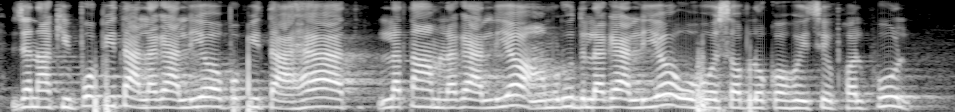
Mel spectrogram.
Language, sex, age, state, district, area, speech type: Maithili, female, 45-60, Bihar, Darbhanga, rural, spontaneous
